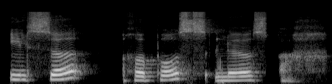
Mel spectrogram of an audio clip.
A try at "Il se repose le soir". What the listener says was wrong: parfait.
